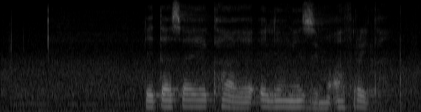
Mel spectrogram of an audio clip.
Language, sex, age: Swati, male, 24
